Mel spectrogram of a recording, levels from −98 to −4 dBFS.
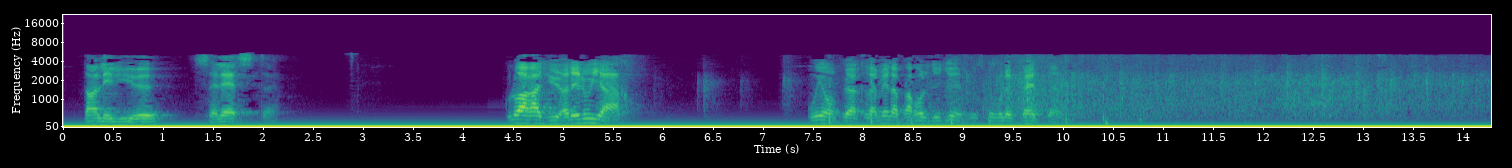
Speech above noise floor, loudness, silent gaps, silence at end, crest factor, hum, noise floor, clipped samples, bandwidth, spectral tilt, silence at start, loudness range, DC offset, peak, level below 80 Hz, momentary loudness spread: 56 dB; -30 LUFS; none; 0 s; 24 dB; none; -86 dBFS; under 0.1%; 5.4 kHz; -6.5 dB/octave; 0.2 s; 14 LU; 20%; -4 dBFS; -64 dBFS; 20 LU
